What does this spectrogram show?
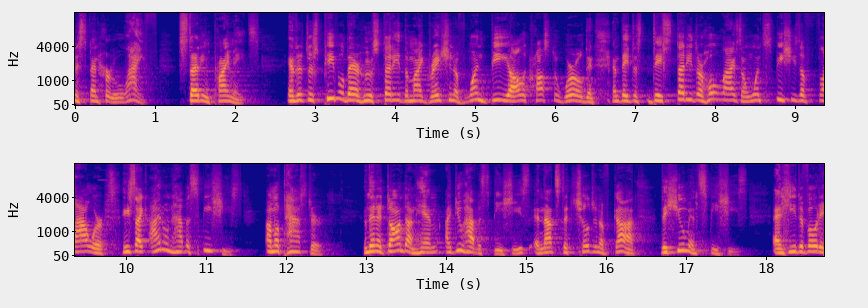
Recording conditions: large echoing room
